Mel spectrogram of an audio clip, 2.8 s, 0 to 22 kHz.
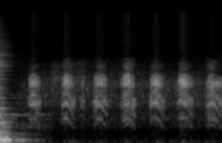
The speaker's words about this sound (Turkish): Dinlediğiniz su kuşu Fiyu'nun sesi. Boyu ortalama 50 santimetre, ağırlığı 1 kilo kadar. Ortalama yaşam süresine bakıldığında 33 yıl 7 ay yaşayan bir fiyu olduğunu görüyoruz. Tek eşli ve göçmen bir kuş.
